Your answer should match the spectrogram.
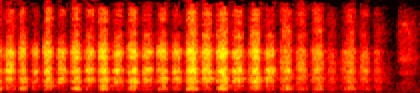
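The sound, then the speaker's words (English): A person does a doggy-pants breathing exercise, imitating a dog's panting with a rapid, steady string of short breathy huffs, fairly loud, around fifteen quick breaths in about two seconds with no talking. “If you can't hear that over the microphone, I'm sounding like a dog. Taking in air in, putting in air out.”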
